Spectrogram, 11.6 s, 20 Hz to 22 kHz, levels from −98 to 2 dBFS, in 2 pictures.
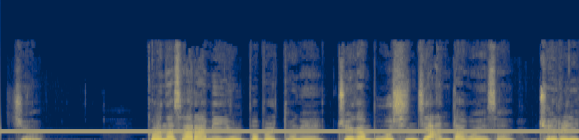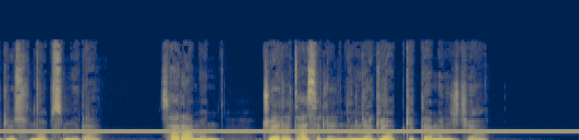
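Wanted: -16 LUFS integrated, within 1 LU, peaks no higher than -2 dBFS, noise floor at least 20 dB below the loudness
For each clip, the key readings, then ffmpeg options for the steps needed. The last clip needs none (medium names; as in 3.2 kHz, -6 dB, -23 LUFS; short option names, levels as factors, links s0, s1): steady tone 1.5 kHz; tone level -31 dBFS; loudness -20.5 LUFS; peak level -4.5 dBFS; loudness target -16.0 LUFS
-> -af "bandreject=f=1500:w=30"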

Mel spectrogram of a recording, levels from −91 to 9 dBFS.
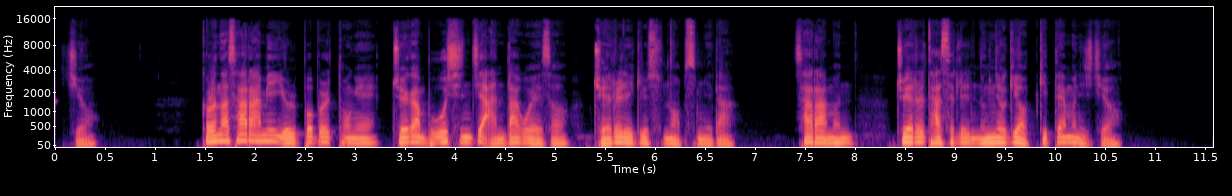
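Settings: steady tone not found; loudness -21.0 LUFS; peak level -4.5 dBFS; loudness target -16.0 LUFS
-> -af "volume=1.78,alimiter=limit=0.794:level=0:latency=1"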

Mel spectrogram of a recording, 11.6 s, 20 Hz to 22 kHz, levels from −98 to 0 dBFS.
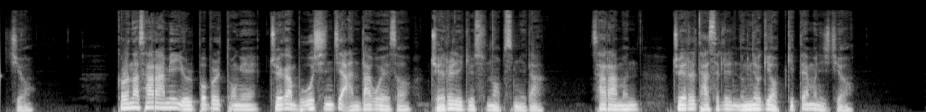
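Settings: loudness -16.0 LUFS; peak level -2.0 dBFS; noise floor -75 dBFS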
